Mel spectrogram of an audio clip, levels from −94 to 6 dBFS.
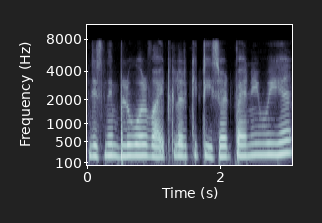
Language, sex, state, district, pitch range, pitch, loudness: Hindi, female, Uttar Pradesh, Shamli, 210-225 Hz, 215 Hz, -17 LUFS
